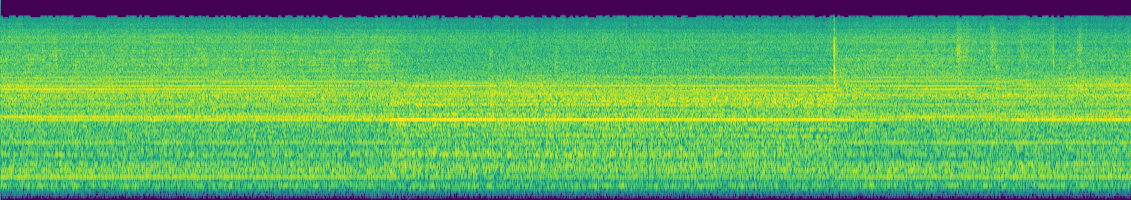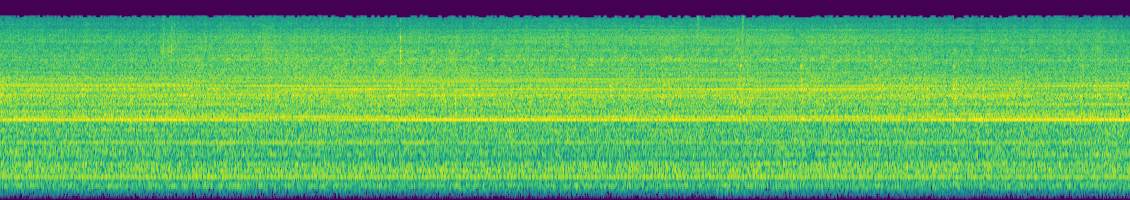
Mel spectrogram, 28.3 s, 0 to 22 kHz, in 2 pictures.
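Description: Cincinnati Milacron 220-8 centerless grinder running under power: a steady machine hum from its motors and spinning wheels, with a constant whine over it.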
